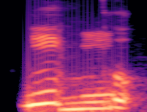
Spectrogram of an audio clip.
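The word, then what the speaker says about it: にく: Niku. Niku. Niku. Niku. Niku. Niku. Niku. Niku. Niku. Yan. Niku. Niku. Matigas ang pagka-pronounce.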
